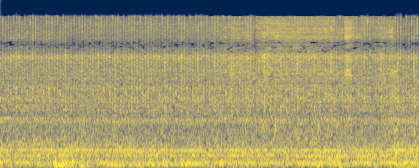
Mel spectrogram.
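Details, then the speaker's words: Kia Sedona van with oil pressure light on, idling and revved; light fast rattle about three beats a second over a hissy idle, valvetrain clatter worse on gas; low oil pressure suspected of starving engine of oil, strong crankcase vacuum noted, before engine flush. "see that rattling sound there well that's because the oil pressure is not up to what it's supposed to be and the engine is starved of oil so when I give it gas their valves rattle more"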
